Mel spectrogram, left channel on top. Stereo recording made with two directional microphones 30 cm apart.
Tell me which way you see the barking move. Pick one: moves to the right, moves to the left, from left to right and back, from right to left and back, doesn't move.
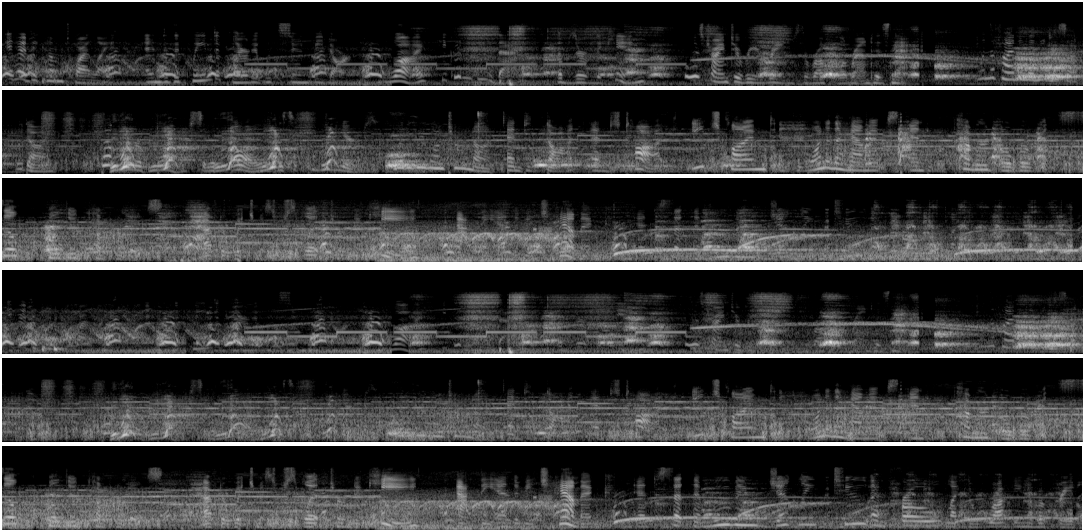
moves to the left.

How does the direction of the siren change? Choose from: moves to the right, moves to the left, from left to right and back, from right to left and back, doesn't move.
moves to the left.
